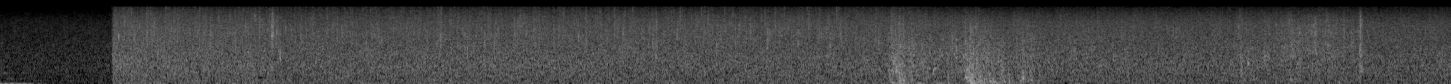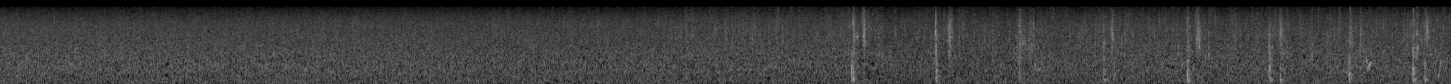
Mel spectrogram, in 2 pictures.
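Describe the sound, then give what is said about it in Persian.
Steady heavy rain from a storm pours down for the whole stretch, a dense hiss of drops hitting surfaces with occasional louder splashes, constant with no voices. “توفانو درست کردی تا ما رو تو ساختمون گیر بندازی، درسته تایفون؟”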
